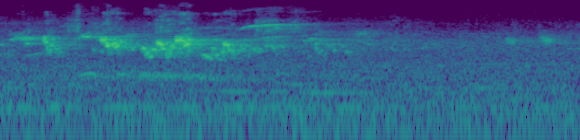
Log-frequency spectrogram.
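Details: A Light-vented Bulbul in urban Shanghai, China, gives a quick burst of bright, chattering notes for about a second and a half, then fades to a few faint chirps.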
